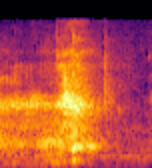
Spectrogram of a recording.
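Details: Marshall, a pet dog, gives a low grumbling growl that swells into a brief gruff bark, while a woman coos that he is mad at mommy but looks so cute.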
